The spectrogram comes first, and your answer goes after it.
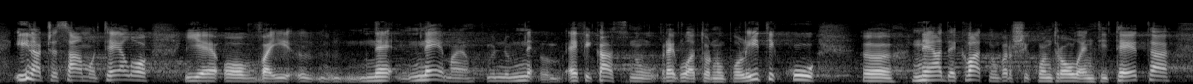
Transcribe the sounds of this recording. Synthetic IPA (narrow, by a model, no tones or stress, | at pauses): inaːt͡ʃe̞saːmo̞t̪eːlˠo̞ | jeʔoʋaj | neneːma | efikasnuɾeɡulˠat̪o̞ɾnupo̞lit̪ikʰu | nead̪ekʋat̪nuʋr̩ʃikont̪ɾo̞ːlue̞nt̪it̪eːt̪a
